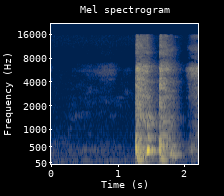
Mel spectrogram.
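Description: A woman coughs twice in quick succession, about a second and a quarter in: the harsh coughs of someone eating extremely spicy ramen noodles.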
